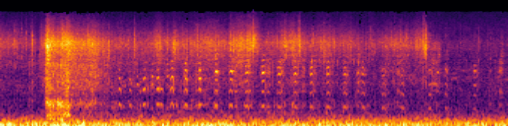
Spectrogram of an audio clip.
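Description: A bird calling a rapid series of short, evenly spaced notes, about four or five a second, over a steady low rumble, with a brief rush of noise just under a second in.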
